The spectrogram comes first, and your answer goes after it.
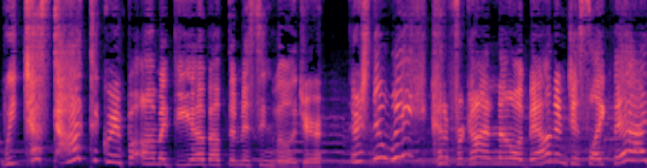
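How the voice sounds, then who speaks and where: Over clear background music, a put-on character voice at an extremely high pitch moves along at a fairly quick pace. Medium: machinima. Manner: chatty, expressive.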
